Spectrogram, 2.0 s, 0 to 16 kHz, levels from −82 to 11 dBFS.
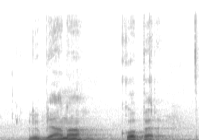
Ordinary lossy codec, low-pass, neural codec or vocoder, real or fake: none; 14.4 kHz; none; real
